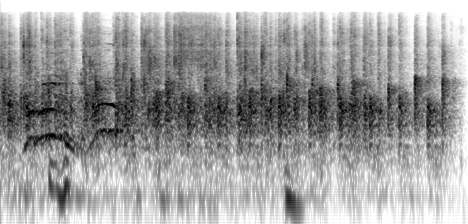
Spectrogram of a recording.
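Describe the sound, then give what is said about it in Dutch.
An audience in the De Ondernemer pitch room breaks into steady, dense applause for two entrepreneurs, many hands clapping loudly together for a few seconds before it fades out, with a brief voice and a cheer cutting through early on. “Geef ze een applaus.”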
